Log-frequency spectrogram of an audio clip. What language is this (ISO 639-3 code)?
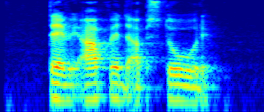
lav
